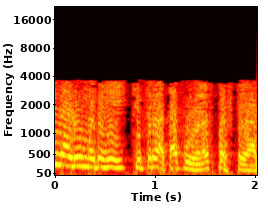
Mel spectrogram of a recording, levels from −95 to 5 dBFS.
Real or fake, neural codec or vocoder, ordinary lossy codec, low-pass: real; none; MP3, 16 kbps; 3.6 kHz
